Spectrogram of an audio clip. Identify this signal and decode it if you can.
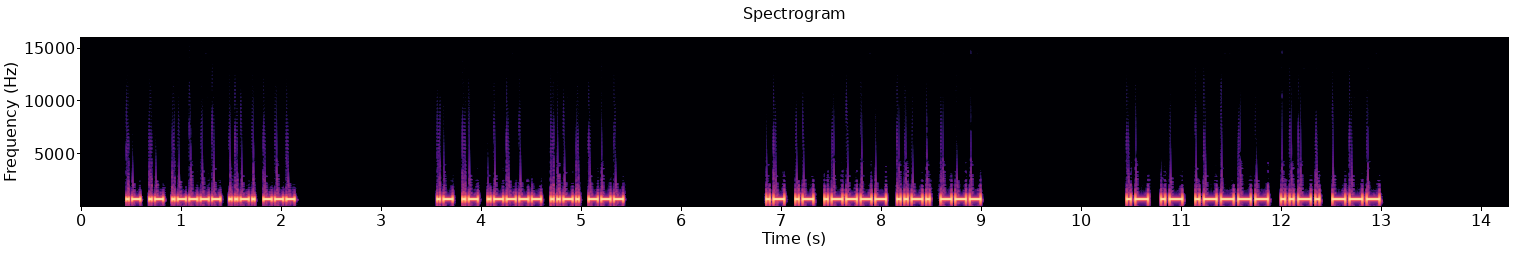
Morse code, heard as a keyed tone, about 35 wpm, 700 Hz. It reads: AA1FO AA1FO AA1FO AA1FO
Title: Speed Racing - USA 2x2 Call Signs 28wpm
